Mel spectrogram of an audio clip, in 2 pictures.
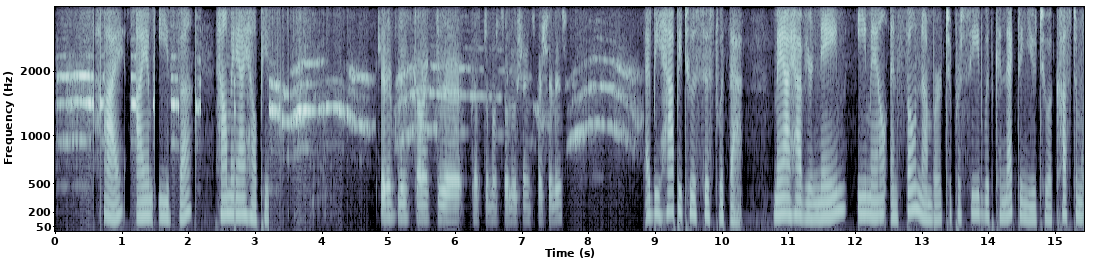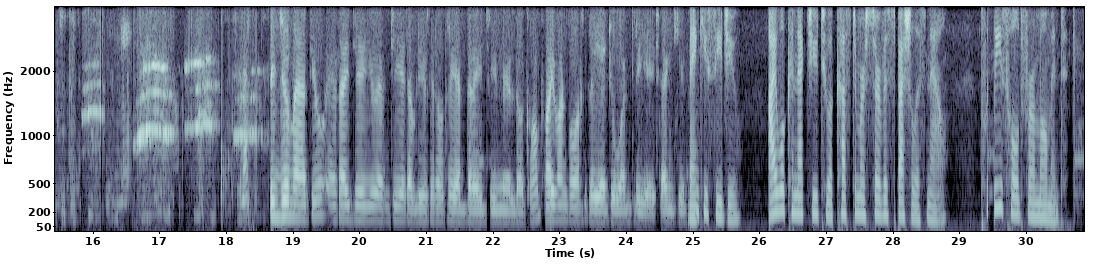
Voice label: conversation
